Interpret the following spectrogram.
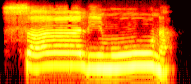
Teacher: سین مرکک ہے یعنی اس کی آواز کو باریکی سے ادا کریں گے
